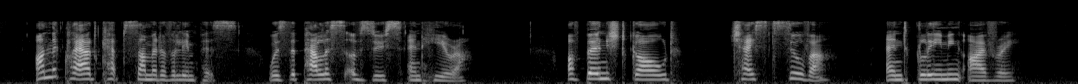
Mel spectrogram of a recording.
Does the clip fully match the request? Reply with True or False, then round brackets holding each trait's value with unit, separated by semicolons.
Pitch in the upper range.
True (220 Hz)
